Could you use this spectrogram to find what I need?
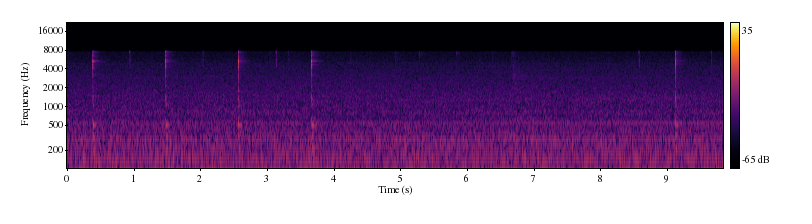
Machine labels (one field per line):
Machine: valve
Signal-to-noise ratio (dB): 0 dB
